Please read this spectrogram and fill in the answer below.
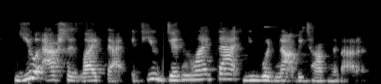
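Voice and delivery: ordinary delivery

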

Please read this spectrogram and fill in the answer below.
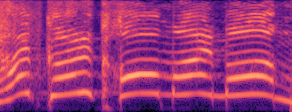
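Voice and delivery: put-on thrilled squeal, very high, excited gush. Retelling mom's reaction to her son's feat: imitating excited mom. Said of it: "she gets so excited".

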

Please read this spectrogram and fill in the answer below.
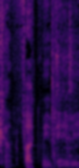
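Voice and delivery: very quiet, low, hushed whisper, close in. Joking about Tom Cruise whispering come-ons, whispering Tom Cruise impression. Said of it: "whispering at me saying".

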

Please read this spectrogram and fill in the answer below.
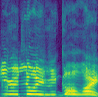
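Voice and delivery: through clenched teeth, very high, very loud, shrill. Retelling how his wife answered him: mimicking speaking through gritted teeth. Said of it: "She gritted her teeth and said".

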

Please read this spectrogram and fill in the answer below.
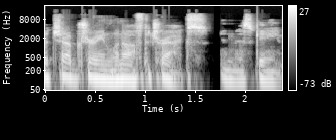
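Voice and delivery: put-on, deliberately deepened, very low voice. Recapping a player's game, the line said in a put-on deep voice. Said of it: "Why did you say it with such like a deep voice?".

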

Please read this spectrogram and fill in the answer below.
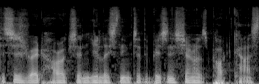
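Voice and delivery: ordinary talk

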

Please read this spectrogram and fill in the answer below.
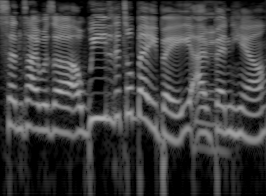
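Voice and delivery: sudden switch into a put-on English accent. Radio morning show host answers a co-host about living here for life; english accent. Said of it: "you break into an English accent".

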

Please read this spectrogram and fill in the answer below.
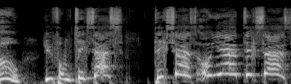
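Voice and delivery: very high, rising, excited gushing.

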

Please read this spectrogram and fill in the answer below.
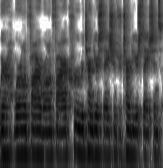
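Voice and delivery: put-on panicked announcer tone. Recounting a flight attendant's announcement over the speaker as the plane burned; retelling a panicked announcement. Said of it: "you could hear the panic in her voice".

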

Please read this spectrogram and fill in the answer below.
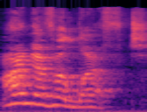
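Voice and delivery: very loud, high, grumbling voice. Game narrator voicing a reply to an old elf on a ladder, grumbly voice. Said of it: "your grumbly voice replies".

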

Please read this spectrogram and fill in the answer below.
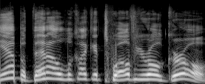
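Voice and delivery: feigned woman's voice, pitched way up. Quoting a man's reply, in a feigned lady's voice. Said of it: "he feigns a lady's voice".

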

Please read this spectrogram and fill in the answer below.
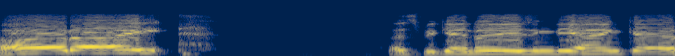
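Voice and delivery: very high, loud yelled call. Voicing a first mate calling to raise the anchor: first mate yelling out. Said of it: "yell out".

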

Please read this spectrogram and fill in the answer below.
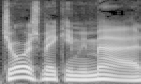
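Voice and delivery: plain

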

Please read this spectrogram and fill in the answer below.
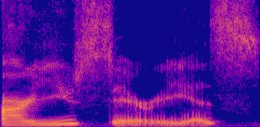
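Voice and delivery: play-acted sugary-sweet, soft, breathy, hushed nicest voice. Retelling how a guy answered someone's threats, in the nicest voice. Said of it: "in the nicest voice".

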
